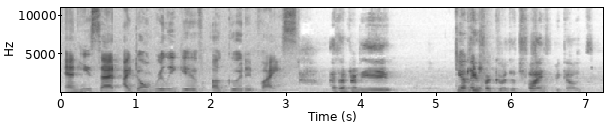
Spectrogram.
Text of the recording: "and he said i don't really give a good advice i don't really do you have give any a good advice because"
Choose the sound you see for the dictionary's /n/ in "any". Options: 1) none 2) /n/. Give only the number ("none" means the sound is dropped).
1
